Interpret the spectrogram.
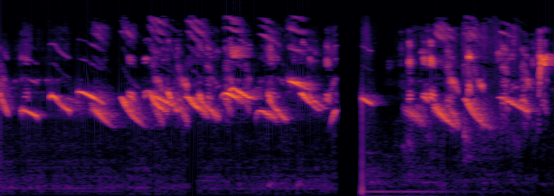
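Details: Captive green-winged saltators sing fast against each other, looping slurred whistles repeated in a hurried stream. A click and a momentary dropout break the flow before the rapid phrases return over a faint hum.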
